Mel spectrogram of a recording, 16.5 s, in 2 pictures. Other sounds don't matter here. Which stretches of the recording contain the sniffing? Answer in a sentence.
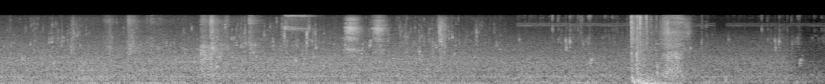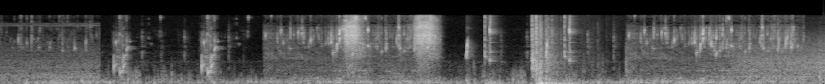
The sniffing can be heard from 2.9 to 3.9 s, from 6.6 to 7.3 s and from 11.7 to 12.7 s.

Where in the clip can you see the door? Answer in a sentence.
The door can be heard from 0.8 to 2.6 s, from 5.8 to 6.8 s and from 13.6 to 14.6 s.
